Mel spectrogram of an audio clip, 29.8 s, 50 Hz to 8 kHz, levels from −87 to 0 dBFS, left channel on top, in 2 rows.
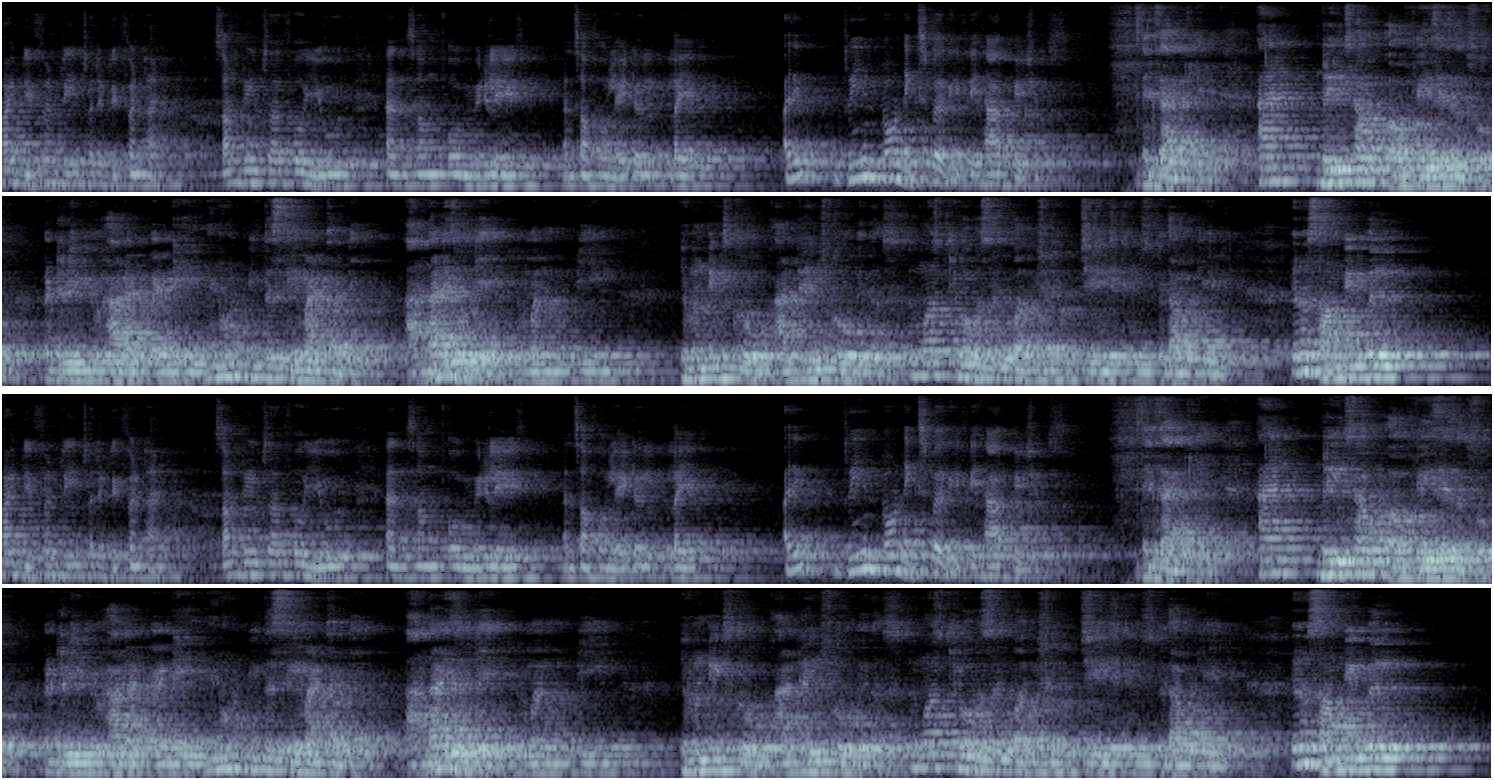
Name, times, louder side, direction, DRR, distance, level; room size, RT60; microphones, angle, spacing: voice 1, 0.0-1.6 2.1-5.2 5.6-7.0 7.8-10.6 21.1-21.4, equal, ahead, 1 dB, 2.0 m, -34 dB
voice 2, 11.1-12.8 13.1-14.9 15.3-18.5 18.9-21.0 21.7-27.1 27.5-29.0, equal, 20° left, -5 dB, 7.4 m, -27 dB
18.0 x 15.0 x 10.0 m, 2.5 s
head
